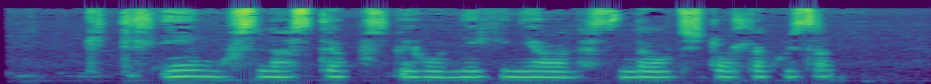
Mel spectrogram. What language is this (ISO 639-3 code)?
mon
